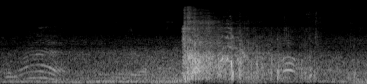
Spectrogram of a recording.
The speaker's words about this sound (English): A woman died after being shot by Fresno police. She held a knife to an innocent bystander.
